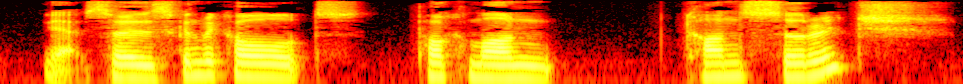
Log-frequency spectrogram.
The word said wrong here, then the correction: Concierge: I've probably butchered that word. I will paste that in the chat and someone can tell me. Excuse me? What it's actually called. Concierge. Concierge, yeah.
